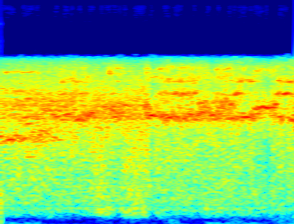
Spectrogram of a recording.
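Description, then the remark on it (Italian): A loud, continuous metallic screech of a subway train's steel wheels grinding against the rails, shrill and sustained for a couple of seconds without letting up, with no voices. “le ruote d'acciaio hanno tutta una serie di problemi che danno molto fastidio a chi vive vicino alle ferrovie”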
